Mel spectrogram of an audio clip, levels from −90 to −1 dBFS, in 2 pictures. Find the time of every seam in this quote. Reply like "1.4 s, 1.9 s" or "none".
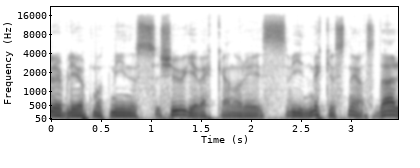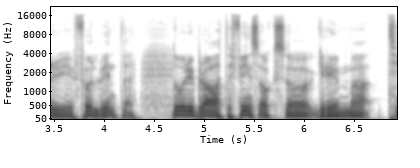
4.7 s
